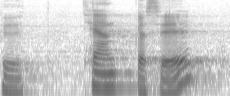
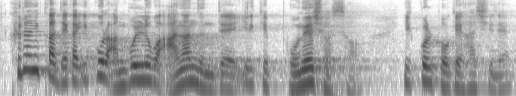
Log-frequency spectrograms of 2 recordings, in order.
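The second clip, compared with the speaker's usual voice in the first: louder, higher outburst of complaint; angry grumbling; 5 semitones higher, 7 dB louder than usual. Acted. Preacher voicing Jonah complaining to God, angry grumbling. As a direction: protest indignantly as a mock-angry Jonah. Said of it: "요나가 너무너무 화가 났어요".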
